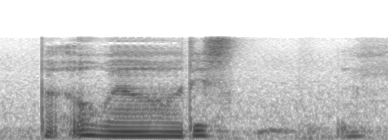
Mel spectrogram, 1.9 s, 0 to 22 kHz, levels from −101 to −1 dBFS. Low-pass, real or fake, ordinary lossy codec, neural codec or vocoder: 7.2 kHz; fake; none; codec, 16 kHz in and 24 kHz out, 1 kbps, XY-Tokenizer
